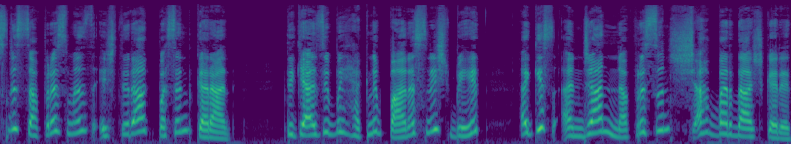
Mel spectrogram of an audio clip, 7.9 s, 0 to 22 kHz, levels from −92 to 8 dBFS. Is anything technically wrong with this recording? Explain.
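Yes. Generation loss runs throughout this speech. The sound is swirly, smeared and hollow, with blurred attacks and nothing above 18.8 kHz. The likely cause is repeated lossy AAC encoding, a few passes, each on a fresh frame grid, stacking noise and spectral holes.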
